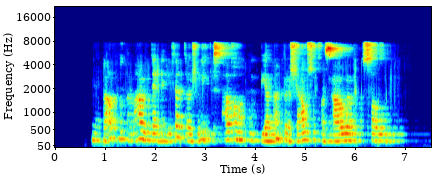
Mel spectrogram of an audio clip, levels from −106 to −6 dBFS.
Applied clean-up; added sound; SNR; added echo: neural mask model DeepFilterNet 3.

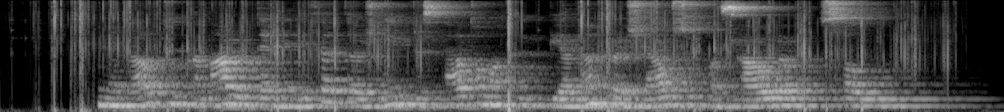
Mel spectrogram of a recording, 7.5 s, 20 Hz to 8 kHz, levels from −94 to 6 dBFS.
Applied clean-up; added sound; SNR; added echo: none; Crushing; 14 dB; reverberation time 0.9 s.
